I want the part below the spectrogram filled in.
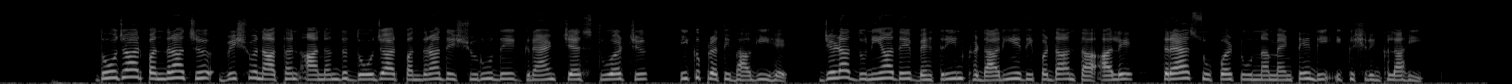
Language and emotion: Dogri, neutral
